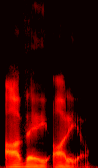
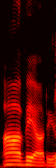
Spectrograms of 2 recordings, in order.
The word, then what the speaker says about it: Ave Audio: And just to clarify the spelling for everyone listening, that is a v e, but it's pronounced Ave, like the Latin Ave Maria. Ave Audio, it's a So,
